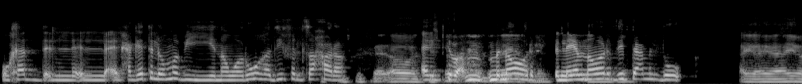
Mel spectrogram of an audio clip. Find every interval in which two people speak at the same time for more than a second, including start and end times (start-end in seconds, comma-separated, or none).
4.2-5.5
